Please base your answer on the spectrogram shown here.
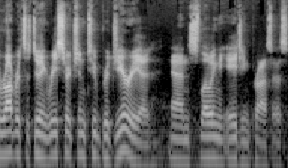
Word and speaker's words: progeria: She mispronounces it. She says perjuria. Like, you would think that Tony Scott would stop her and say, it's pronounced progeria.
